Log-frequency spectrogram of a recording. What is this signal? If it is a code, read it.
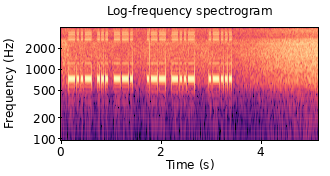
Morse code, heard as a keyed tone, about 29 wpm, 730 Hz, with radio noise. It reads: XSG WX <AS>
